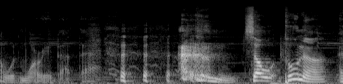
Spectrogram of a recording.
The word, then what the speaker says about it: Pune: The only Indian city that I think I might be close to Pune is Pune, which is pronounced Pune.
